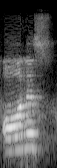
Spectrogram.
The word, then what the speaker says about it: honest: Besides being an honest, not honest children, honest student, because here H is absent, we need to pronounce with O.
